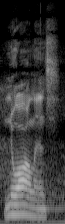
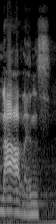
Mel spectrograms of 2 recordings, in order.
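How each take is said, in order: First: The name keeps New and Orleans apart. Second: The name is squeezed into one clipped word. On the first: The speaker calls it right. "That's how locals say New Orleans" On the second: The speaker calls it wrong. "Not Nolens"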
